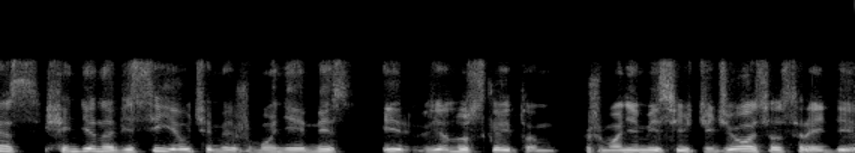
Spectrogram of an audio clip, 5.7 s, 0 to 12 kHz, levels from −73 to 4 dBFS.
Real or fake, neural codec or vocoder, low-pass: real; none; 7.2 kHz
